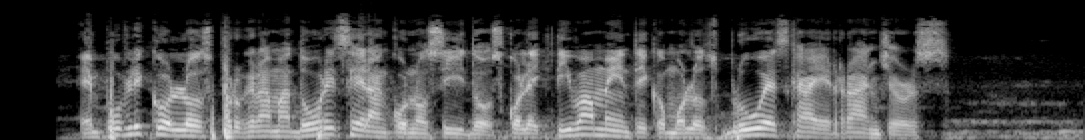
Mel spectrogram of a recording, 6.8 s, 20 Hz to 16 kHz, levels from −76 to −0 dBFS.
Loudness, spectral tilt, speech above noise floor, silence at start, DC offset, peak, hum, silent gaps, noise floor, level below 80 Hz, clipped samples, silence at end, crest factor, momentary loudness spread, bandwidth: -14 LUFS; -4 dB/octave; 20 dB; 0.5 s; under 0.1%; 0 dBFS; none; none; -35 dBFS; -38 dBFS; under 0.1%; 0 s; 16 dB; 5 LU; 11.5 kHz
